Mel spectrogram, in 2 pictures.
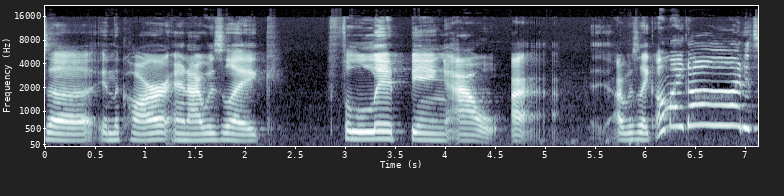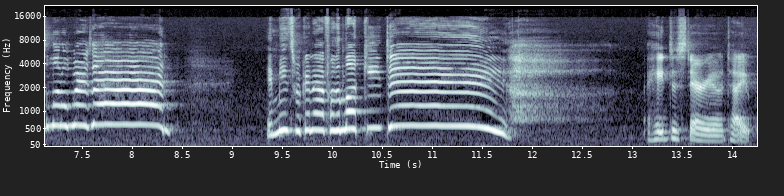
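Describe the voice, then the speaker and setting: A woman's voice: mid-range voice, a bit bright. Chatty exclaiming woman streamer. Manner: exclamatory, swears freely, chatty asides. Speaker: streamer reacting to videos. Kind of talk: casual reaction commentary. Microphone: desk mic with adjustable gain.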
